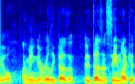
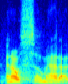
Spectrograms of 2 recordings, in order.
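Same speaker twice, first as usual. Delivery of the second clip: usual speaking voice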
